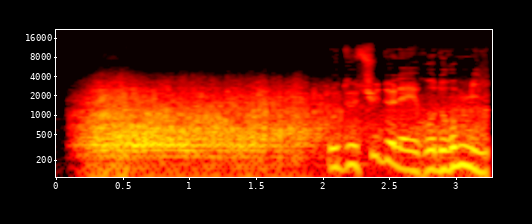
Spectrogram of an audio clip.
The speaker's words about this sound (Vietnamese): Trên bầu trời sân bay Kramatorsk, một máy bay tiêm kích và nhiều trực thăng bay rất thấp. Các trực thăng đưa thêm quân đến bảo vệ căn cứ chiến lược này, bởi vì có vài chục người biểu tình thân Nga đã tìm cách chiếm giữ.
